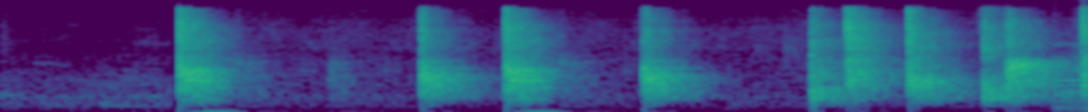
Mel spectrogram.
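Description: Slow hand clapping: single claps spaced about a second apart, quickening to several a second near the end.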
